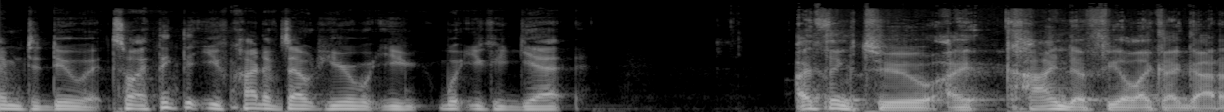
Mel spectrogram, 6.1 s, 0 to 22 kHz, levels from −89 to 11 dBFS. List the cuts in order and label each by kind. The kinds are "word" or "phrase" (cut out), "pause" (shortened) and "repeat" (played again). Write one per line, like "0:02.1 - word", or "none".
0:01.4 - word
0:04.3 - word
0:05.0 - word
